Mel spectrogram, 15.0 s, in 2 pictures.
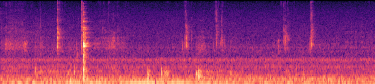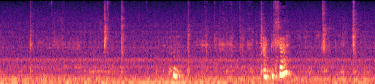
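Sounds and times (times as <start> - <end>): low steady hum: 0.0 - 15.0
chewing with mouth clicks: 0.4 - 2.4, 3.2 - 4.7, 5.5 - 6.4, 7.4 - 15.0.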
